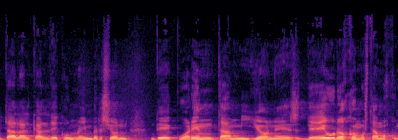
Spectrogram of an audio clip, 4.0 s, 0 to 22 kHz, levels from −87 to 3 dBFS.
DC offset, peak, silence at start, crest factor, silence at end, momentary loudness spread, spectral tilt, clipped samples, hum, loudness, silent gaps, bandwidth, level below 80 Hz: under 0.1%; -4 dBFS; 0 s; 14 dB; 0 s; 6 LU; -7.5 dB/octave; under 0.1%; none; -18 LUFS; none; 14.5 kHz; -66 dBFS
